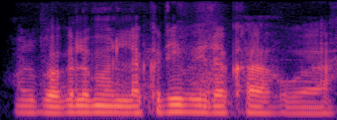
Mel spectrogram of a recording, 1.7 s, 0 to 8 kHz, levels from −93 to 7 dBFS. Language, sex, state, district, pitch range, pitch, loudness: Hindi, male, Bihar, Saran, 115-125 Hz, 120 Hz, -25 LUFS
